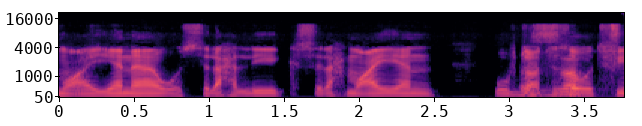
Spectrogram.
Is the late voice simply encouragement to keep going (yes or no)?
yes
